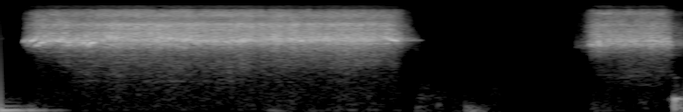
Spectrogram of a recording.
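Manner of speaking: long unvoiced hissing "S-"; whistling S. Shown as a demonstration. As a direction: hold "S-" as a thin whistle. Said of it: "hearing the whistling sound".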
